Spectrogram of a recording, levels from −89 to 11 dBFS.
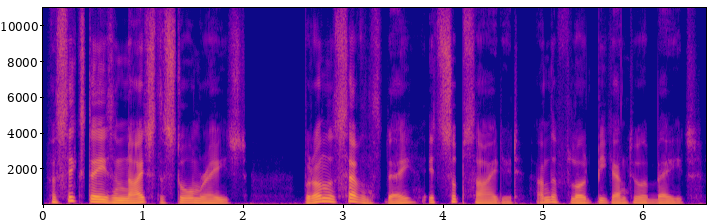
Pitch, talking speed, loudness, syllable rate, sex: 110 Hz, 190 wpm, -20 LUFS, 4.9 syllables/s, male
